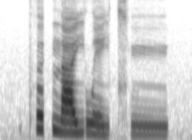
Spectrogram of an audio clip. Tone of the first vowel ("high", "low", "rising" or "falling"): high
